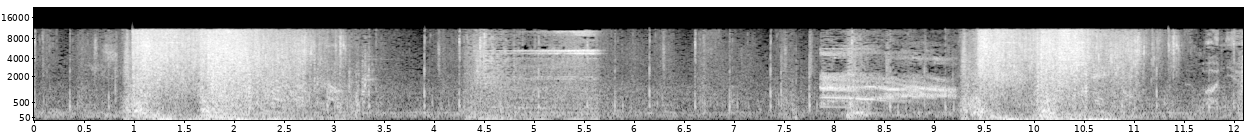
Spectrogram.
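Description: A blade slashes and strikes flesh with a wet thud.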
